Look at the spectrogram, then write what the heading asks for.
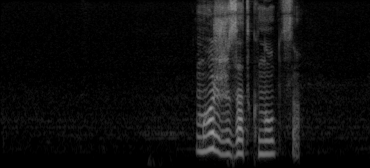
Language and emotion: Russian, neutral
